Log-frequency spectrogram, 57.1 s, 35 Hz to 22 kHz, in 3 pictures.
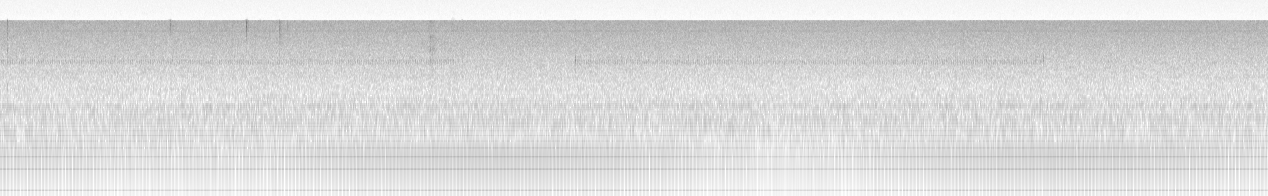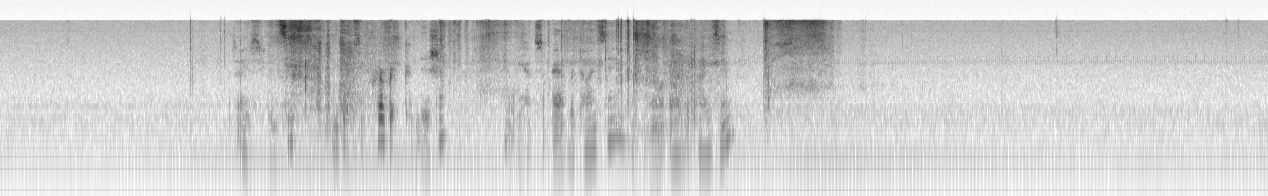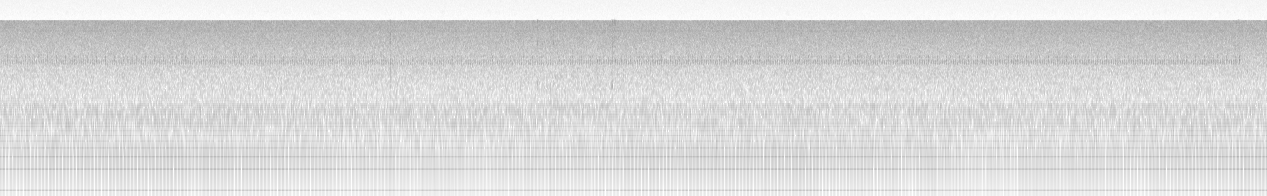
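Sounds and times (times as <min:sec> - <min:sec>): steady low hum: 0:00.0 - 0:57.0
page turning rustle: 0:23.1 - 0:32.2
even hiss: 0:30.4 - 0:31.7.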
